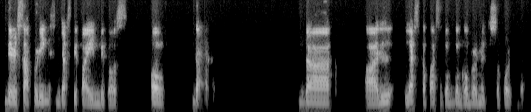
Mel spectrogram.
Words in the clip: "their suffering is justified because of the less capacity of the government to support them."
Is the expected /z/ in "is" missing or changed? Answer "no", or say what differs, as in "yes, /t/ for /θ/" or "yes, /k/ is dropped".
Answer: yes, /s/ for /z/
